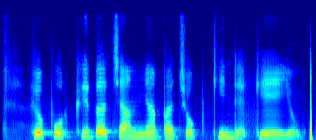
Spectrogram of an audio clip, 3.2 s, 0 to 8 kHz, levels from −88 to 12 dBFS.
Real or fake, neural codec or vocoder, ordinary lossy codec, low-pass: fake; codec, 24 kHz, 0.9 kbps, WavTokenizer, large speech release; none; 7.2 kHz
